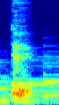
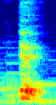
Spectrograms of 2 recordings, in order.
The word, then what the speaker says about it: deux: When you want to pronounce number 2 in French, you're supposed to say D, but round your lips. When you round your lips, it's going to sound like deux. Can you pronounce it? Deux.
